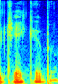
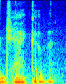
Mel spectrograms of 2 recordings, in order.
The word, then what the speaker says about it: Jacob: A research student at Princeton named Jacob, this could be I think it could be pronounced one more way, either Jacob or Jacob. I've heard both ways.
